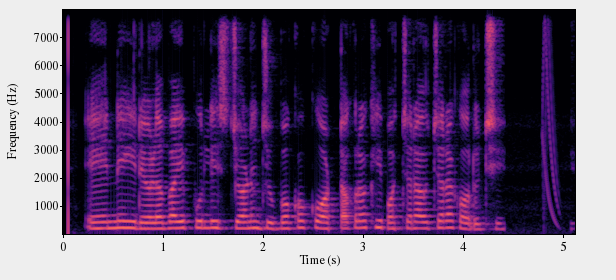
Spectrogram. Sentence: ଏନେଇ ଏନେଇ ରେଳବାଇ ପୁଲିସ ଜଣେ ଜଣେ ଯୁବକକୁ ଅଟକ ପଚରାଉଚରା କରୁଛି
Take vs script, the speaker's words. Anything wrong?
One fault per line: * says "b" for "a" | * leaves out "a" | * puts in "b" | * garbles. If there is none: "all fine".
* leaves out "ଏନେଇ"
* leaves out "ଜଣେ"
* puts in "ରଖି"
